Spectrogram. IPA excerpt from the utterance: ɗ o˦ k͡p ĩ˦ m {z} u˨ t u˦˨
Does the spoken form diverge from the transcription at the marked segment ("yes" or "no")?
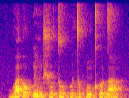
yes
